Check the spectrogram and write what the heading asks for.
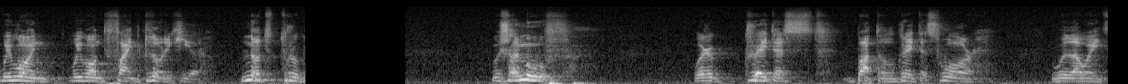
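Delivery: loud, put-on orc warboss voice. Voicing an orc boss answering his underling: orc voice. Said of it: "I love your orc voice".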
